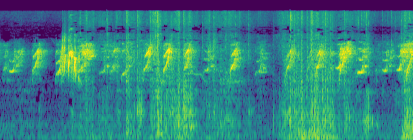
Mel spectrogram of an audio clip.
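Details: A caged ultramarine grosbeak singing from the side of its cage gives a steady run of high, sweet chirping notes, about four a second, over a faint low rustle.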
